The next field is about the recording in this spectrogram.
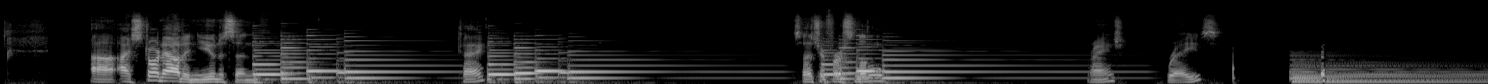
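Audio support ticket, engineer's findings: Corrupt frame decoded at 13.21–13.26 s: short chirp-like burst, 50 ms, peaking around -10 dBFS. Probable component: decoder fed damaged bitstream. Flipped bits in a couple of compressed frames misread gains and codes, putting energy at the wrong frequencies for the damaged frames.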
